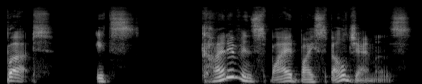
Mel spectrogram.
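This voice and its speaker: A man's voice: on the high side, wildly swooping pitch, slow, vocal fry, fairly bright tone, husky, pitched above the performer's own voice, full character voice. A man voicing a shy, eager young female gecko inventor who talks in modest, hesitant bursts. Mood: eager explaining. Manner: hesitant, modest, stammering repeats.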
